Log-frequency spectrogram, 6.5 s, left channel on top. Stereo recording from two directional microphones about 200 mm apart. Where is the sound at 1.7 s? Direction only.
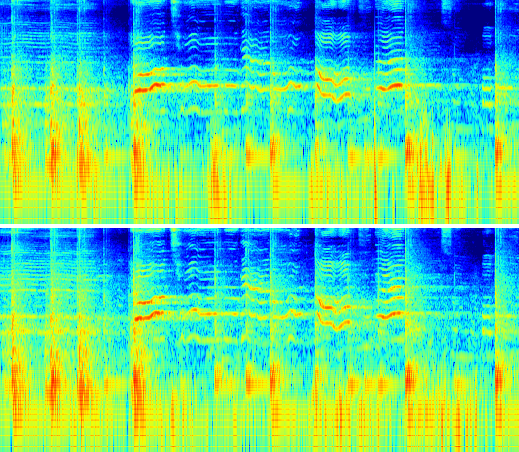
25° right (ahead or behind).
